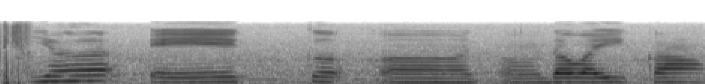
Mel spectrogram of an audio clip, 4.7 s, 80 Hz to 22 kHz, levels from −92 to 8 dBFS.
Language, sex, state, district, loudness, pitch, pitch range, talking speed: Hindi, male, Madhya Pradesh, Dhar, -17 LUFS, 205 Hz, 195-215 Hz, 65 wpm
